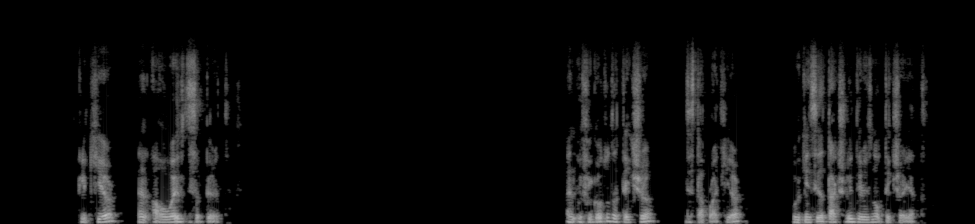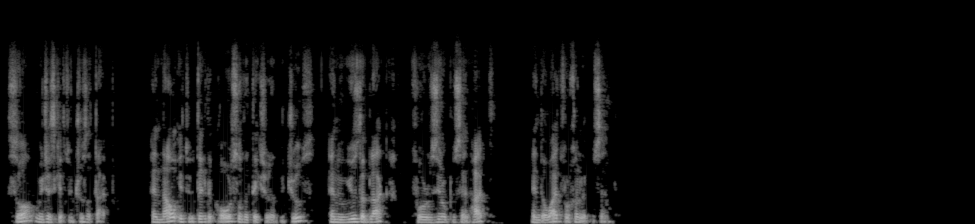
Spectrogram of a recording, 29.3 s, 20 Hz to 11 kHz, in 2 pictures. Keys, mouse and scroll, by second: 1.5 click, 2.4-2.8 middle drag, 4.2-4.6 middle drag, 5.3 shift+middle drag, 5.8 middle click, 8.1 click, 14.9-17.2 drag, 18.1-19.5 middle drag, 20.3-20.7 shift+middle drag, 20.9-23.2 middle drag, 23.2 click, 23.8 click, 23.9-25.0 middle drag, 28.1-29.2 drag.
